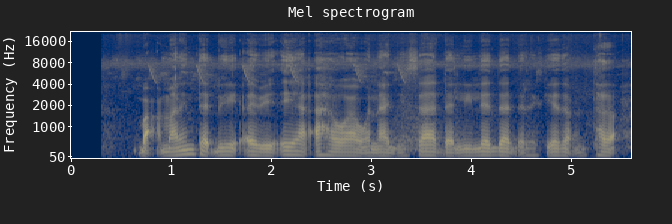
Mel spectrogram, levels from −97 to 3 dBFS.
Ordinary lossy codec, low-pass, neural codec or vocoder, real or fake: none; none; none; real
